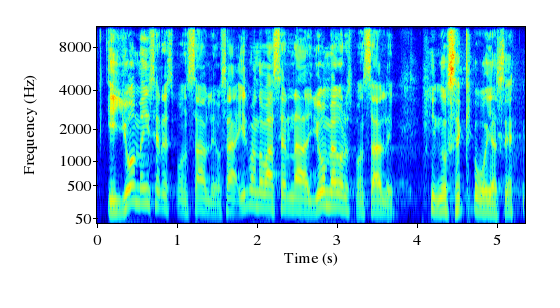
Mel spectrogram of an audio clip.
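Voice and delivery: normal talking voice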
